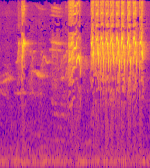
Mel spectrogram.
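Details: Songbird responding to brief playback: a few thin high whistles and a short note cluster, then a rapid string of about ten bright, sharp chirps.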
